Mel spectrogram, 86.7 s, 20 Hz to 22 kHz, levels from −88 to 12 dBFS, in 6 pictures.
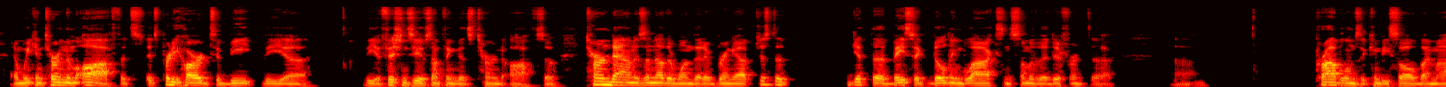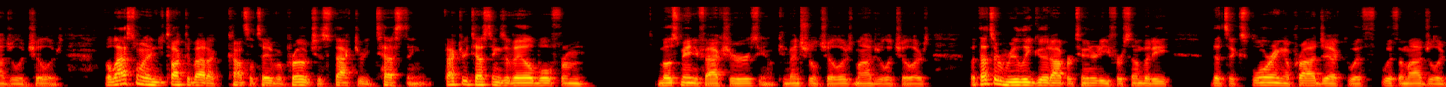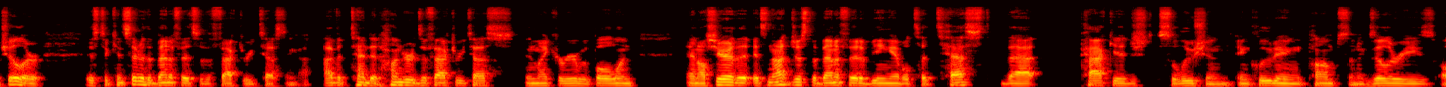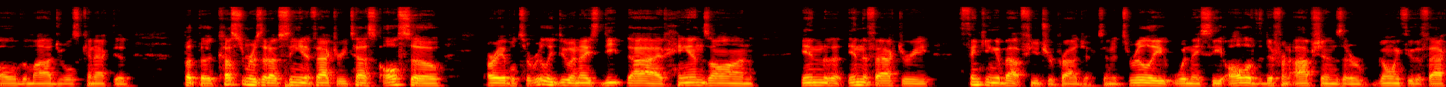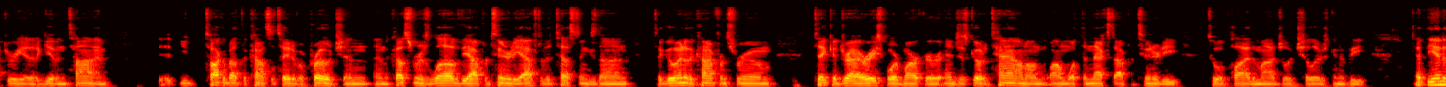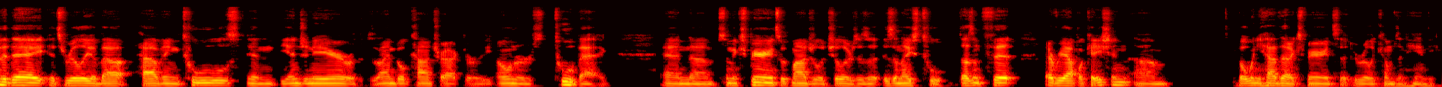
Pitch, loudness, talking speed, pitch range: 100 Hz, -26 LUFS, 205 wpm, 95-115 Hz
